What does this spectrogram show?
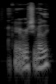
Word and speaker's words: Richard Mille: fake can you help me out with the pronunciation of this is Richards Millie Richard Millie yeah Milly to ex label CEO so this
